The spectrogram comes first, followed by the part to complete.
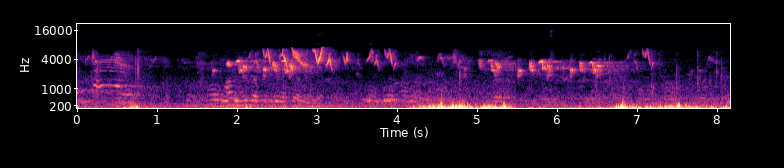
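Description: Many small birds chirping and twittering busily, with low rumbling gusts on the microphone about four seconds in and again near the end.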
